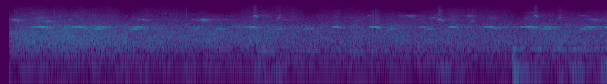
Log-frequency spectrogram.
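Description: Outdoor ambience: a steady background hiss with short, high bird chirps repeating several times a second. Faint held music notes come in near the end.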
